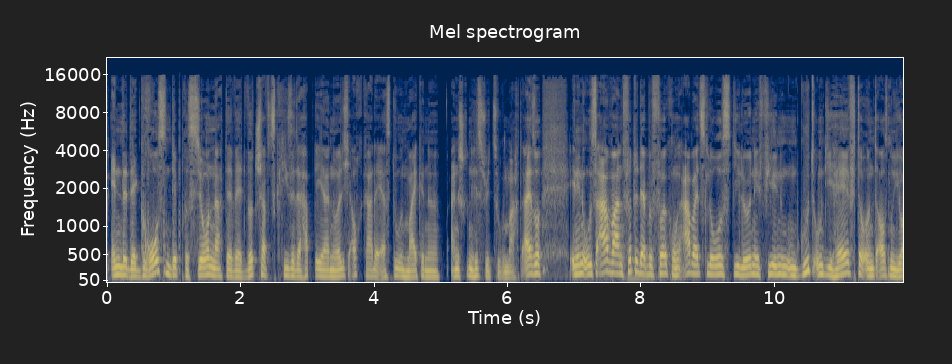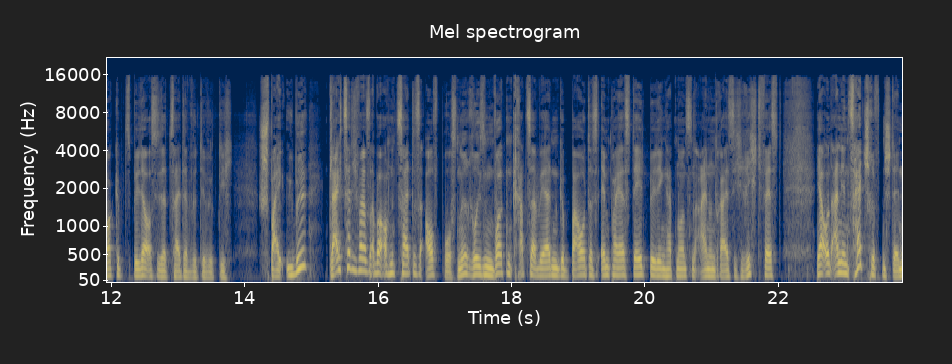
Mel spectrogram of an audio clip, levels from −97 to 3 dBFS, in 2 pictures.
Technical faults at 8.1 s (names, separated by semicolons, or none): none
